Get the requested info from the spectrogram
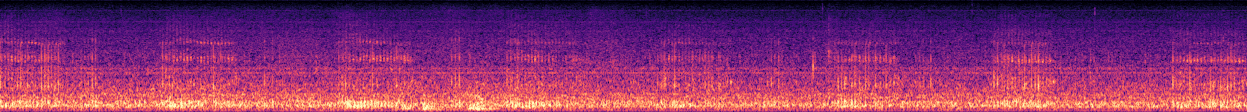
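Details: Indoor domestic cat purring during a massage, one of four cats; long even low purr with regular breathing-paced pulses of brighter texture, faint steady tone behind.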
